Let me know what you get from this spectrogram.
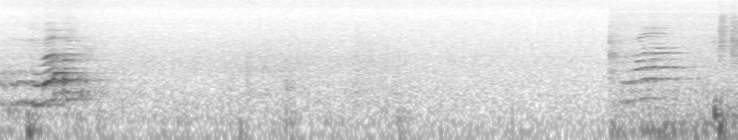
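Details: Ragdoll cat indoors with the zoomies, running around the house: two short harmonic meows, the first rising then falling near the start, a second brighter one after a long quiet pause.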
